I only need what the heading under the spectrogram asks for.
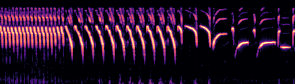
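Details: Canary in 'gesekan' style opens with a very fast, piercing high trill, then drops into slower, strongly descending whistled notes and ends on a few flat, sustained whistles.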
